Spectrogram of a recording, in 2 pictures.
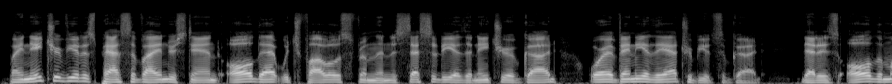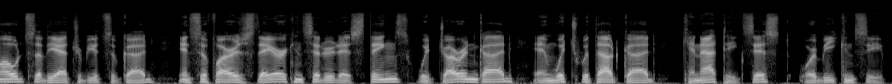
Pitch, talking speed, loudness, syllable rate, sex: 105 Hz, 200 wpm, -21 LUFS, 5.6 syllables/s, male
